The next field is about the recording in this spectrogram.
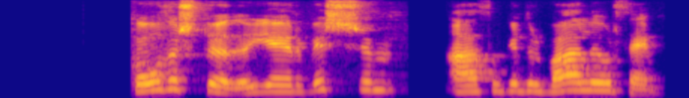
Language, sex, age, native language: Icelandic, female, 30-39, Icelandic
